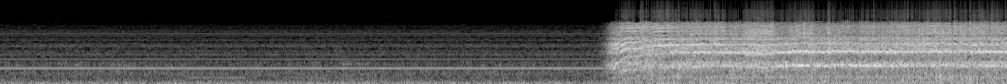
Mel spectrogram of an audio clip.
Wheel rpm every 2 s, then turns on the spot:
0, 0, 0, 170, 230.
none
